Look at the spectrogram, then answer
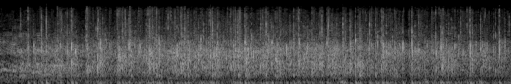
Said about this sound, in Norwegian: Takk for jobben din. Gi en applaus.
